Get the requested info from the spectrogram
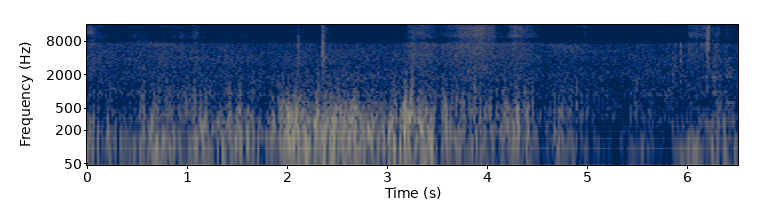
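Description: Wind buffeting the microphone: an uneven low rumble that swells about two seconds in and dies down near the end.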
